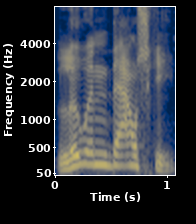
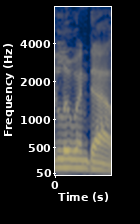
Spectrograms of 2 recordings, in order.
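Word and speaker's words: Lewandowski: know police car pack passion Rick to pronounce the last name of Trump's former campaign manag it's lowski leowski Cory leowski Cory leowski and Cory is being questioned by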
